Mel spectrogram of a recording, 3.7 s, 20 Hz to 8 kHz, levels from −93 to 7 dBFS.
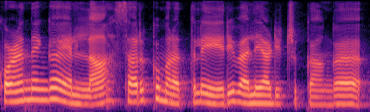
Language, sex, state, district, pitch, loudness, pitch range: Tamil, female, Tamil Nadu, Nilgiris, 185 Hz, -16 LUFS, 170-220 Hz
